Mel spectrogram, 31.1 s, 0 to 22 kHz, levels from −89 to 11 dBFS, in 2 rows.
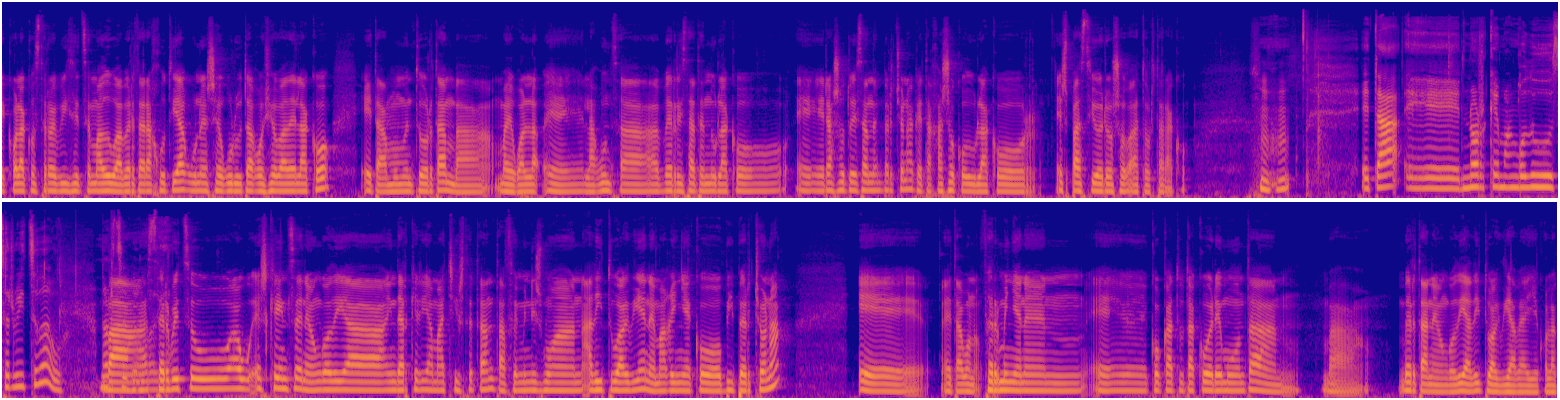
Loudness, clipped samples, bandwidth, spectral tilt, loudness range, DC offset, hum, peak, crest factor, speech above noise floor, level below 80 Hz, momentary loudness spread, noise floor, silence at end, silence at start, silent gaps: -20 LUFS; under 0.1%; 16 kHz; -7 dB/octave; 4 LU; under 0.1%; none; -2 dBFS; 18 dB; 31 dB; -40 dBFS; 9 LU; -50 dBFS; 0 s; 0 s; none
